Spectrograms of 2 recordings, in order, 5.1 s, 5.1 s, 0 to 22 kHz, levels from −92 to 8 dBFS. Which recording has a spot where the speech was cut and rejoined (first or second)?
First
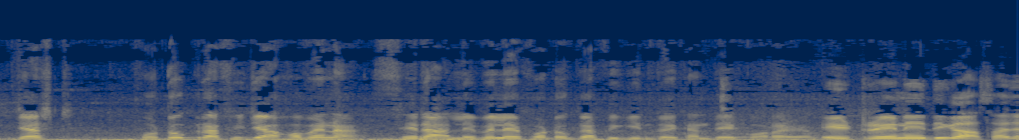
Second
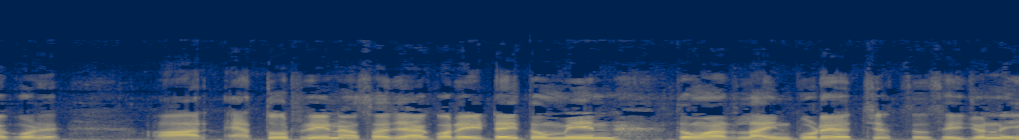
first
